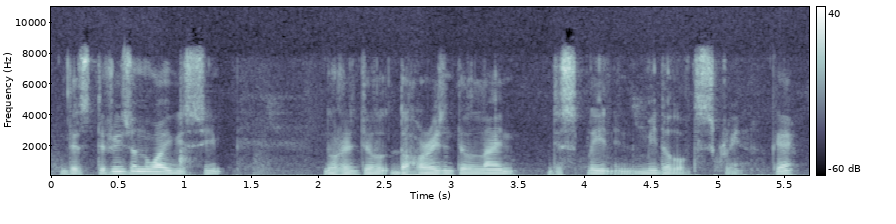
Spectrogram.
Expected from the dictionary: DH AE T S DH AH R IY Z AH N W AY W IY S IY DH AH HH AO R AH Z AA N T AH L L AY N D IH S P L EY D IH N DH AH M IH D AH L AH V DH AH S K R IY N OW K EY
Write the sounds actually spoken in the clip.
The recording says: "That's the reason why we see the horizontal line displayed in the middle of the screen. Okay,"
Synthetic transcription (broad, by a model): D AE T S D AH R IY Z AH N W AY W IY S IY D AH HH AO R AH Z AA N T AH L L AY N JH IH S P L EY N IH N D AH M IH D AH L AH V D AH S K R IY N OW K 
